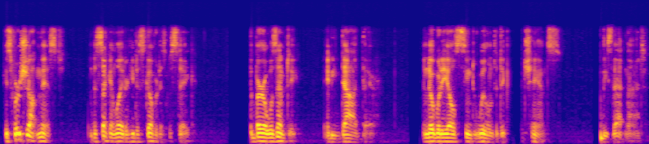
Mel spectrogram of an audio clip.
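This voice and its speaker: Playing a tired, blunt Old West marshal for a school radio drama, this young actor narrates grimly in an exaggerated, husky, creaky voice that sits low. He speaks briskly but pauses often, and the radio-play recording is dull and lo-fi.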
